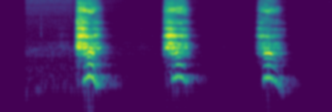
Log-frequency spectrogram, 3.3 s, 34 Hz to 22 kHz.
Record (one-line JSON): {"exhalation_length": "3.3 s", "exhalation_amplitude": 32768, "exhalation_signal_mean_std_ratio": 0.4, "survey_phase": "beta (2021-08-13 to 2022-03-07)", "age": "45-64", "gender": "Female", "wearing_mask": "No", "symptom_headache": true, "smoker_status": "Ex-smoker", "respiratory_condition_asthma": false, "respiratory_condition_other": false, "recruitment_source": "REACT", "submission_delay": "4 days", "covid_test_result": "Negative", "covid_test_method": "RT-qPCR", "influenza_a_test_result": "Unknown/Void", "influenza_b_test_result": "Unknown/Void"}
